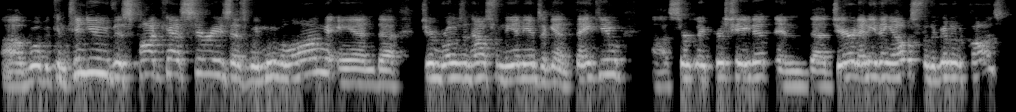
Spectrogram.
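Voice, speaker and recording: A man's voice: high-pitched, very animated, brisk, vocal fry, distant mic, low-quality recording. An American man hosting a podcast interview in a conversational way. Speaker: podcast host.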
